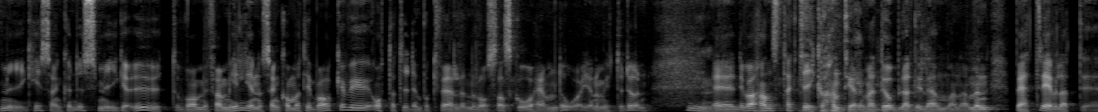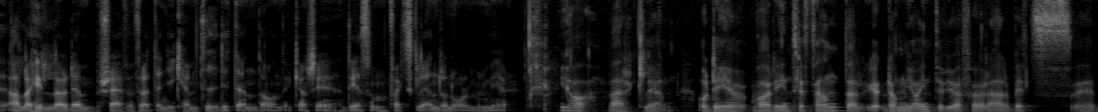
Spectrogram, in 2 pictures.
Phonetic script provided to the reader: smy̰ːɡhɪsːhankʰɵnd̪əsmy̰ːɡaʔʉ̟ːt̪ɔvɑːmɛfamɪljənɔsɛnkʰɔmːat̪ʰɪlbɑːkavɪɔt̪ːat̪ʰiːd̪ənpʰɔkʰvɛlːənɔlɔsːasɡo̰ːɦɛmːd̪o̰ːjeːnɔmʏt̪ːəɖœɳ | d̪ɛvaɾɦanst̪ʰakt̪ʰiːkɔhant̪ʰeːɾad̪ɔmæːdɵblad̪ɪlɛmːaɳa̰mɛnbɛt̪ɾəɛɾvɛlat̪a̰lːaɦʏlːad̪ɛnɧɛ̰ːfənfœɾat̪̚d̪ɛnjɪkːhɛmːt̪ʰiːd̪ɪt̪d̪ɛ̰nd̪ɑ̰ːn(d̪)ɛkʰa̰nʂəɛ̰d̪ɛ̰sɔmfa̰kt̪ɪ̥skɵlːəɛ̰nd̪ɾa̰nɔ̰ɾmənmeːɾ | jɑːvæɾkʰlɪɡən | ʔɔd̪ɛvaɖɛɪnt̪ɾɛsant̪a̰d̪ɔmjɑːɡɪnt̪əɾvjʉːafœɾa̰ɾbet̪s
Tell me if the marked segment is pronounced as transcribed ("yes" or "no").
yes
